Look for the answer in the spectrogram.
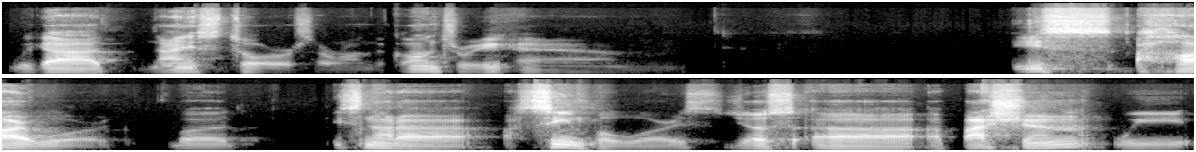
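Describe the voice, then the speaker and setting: Slow, deep-voiced Dominican man. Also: darkish tone, clear, resonant tone. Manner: hesitant, halting. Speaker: cigar shop manager. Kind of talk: casual self-introduction.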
